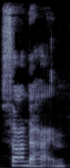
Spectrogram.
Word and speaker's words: Sondheim: Sondheim, yeah. – That's wrong. – It sounds wrong. I don't know how to say it. Sondheim. The D is silent.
